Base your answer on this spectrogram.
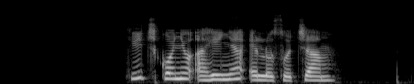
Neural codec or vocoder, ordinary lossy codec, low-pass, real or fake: none; none; none; real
